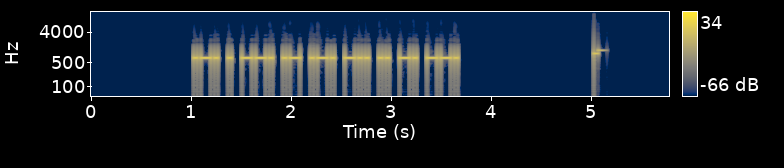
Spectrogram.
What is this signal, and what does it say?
Morse code, heard as a keyed tone, about 34 wpm, 700 Hz. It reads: REGARDING
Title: ING Suffix - Top 100 Words with Base Words 35wpm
